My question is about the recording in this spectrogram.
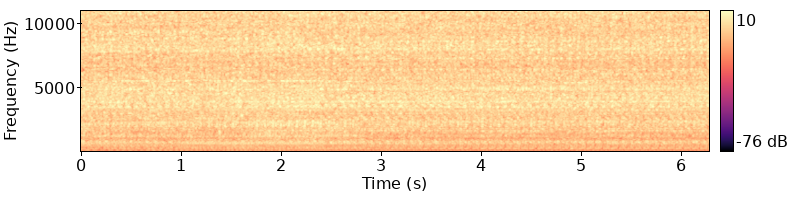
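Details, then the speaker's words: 2009 Subaru WRX hatchback, brand-new EJ255 long block with about 11,000 miles, cold start: idle with a light, quick tapping about three per second; owner suspects rod knock or rod bearing issue. "all right I need you guys help me decipher whether this is a rod knock or rod bearing issue"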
